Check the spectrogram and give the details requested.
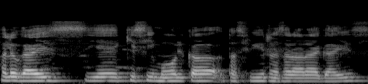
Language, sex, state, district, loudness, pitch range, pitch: Hindi, male, Bihar, Araria, -25 LUFS, 160-170 Hz, 165 Hz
